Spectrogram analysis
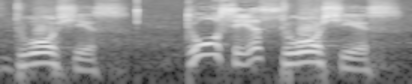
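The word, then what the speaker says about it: Dwarshuis: messes tells us that it's dwas dwas dwas is how he pronounces it oh it's hard enough with laain now we've got darus and I thought lavagne I thought I thought Mitch Mar had said DWI house so there you go about eight different pronunciations so far Hardy into salt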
